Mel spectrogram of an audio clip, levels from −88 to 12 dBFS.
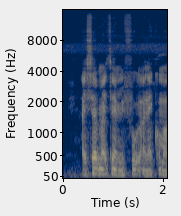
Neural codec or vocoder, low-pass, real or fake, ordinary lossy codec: vocoder, 44.1 kHz, 128 mel bands every 256 samples, BigVGAN v2; 14.4 kHz; fake; none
